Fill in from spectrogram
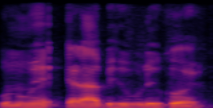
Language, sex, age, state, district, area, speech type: Assamese, male, 18-30, Assam, Tinsukia, urban, spontaneous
